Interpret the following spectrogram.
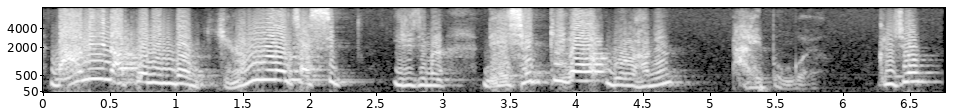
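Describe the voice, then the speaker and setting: A male pastor preaching a sermon, talking straight to his congregation in a playful, animated way. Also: sits high, normal speed, gravelly, rough recording.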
